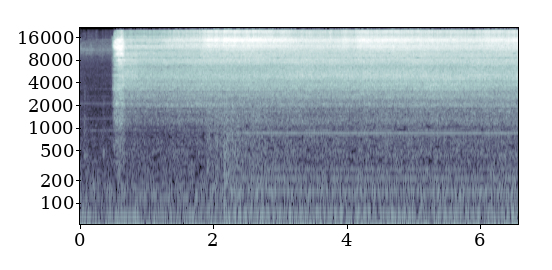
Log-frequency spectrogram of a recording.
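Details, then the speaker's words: Aquacare (Velapex) air abrasion unit abrading hard tooth enamel quickly and evenly to expose decay, with no anesthetic, rubber dam and a celluloid strip on the adjacent tooth: after a brief quiet start, a steady high-pitched spray hiss. "Notice that the enamel, which is relatively hard, does in fact abrade rather quickly and rather evenly."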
